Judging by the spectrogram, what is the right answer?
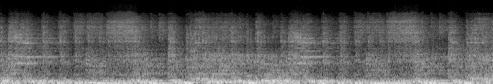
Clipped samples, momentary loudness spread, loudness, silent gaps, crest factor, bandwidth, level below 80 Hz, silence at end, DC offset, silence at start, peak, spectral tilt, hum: under 0.1%; 3 LU; -16 LUFS; none; 12 dB; 12.5 kHz; -18 dBFS; 0 s; under 0.1%; 0 s; -2 dBFS; -5 dB/octave; none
